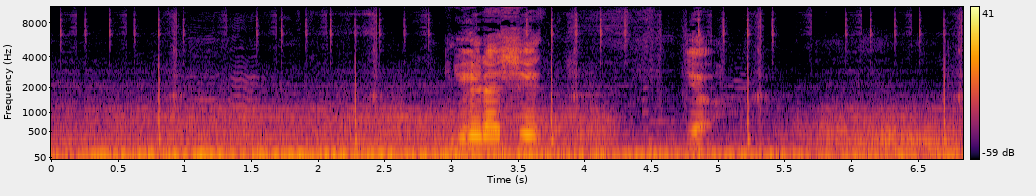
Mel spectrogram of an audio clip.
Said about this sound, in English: That is the back brakes.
